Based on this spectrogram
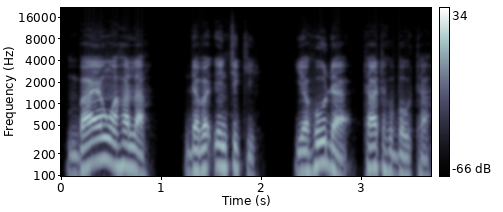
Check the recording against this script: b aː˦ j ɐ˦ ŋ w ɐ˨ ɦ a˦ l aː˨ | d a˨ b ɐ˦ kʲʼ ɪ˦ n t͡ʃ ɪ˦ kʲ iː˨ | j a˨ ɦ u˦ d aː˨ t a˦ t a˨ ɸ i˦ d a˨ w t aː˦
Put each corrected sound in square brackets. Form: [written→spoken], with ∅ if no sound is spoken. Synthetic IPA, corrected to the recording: b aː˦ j ɐ˦ ŋ w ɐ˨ ɦ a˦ l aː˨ | d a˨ b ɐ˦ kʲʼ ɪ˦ n t͡ʃ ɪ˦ kʲ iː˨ | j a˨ ɦ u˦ d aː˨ t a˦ t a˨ ɸ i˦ [d→b] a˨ w t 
